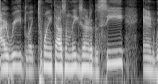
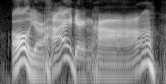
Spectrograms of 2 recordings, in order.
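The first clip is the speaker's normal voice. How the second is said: put-on old man voice, lower; 6 semitones lower than usual. Retelling how the old man reading a book speaks to a hiding kid: imitating the old bookstore man. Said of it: "this guy is reading this book, and he's saying".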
